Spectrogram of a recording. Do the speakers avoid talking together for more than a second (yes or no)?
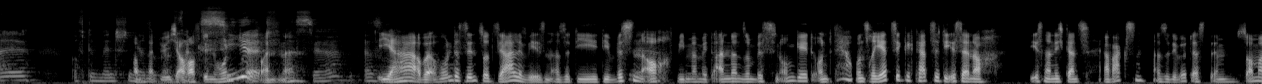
no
